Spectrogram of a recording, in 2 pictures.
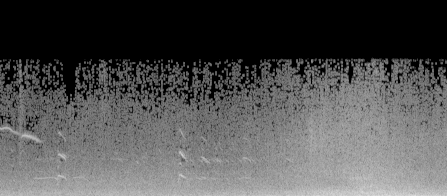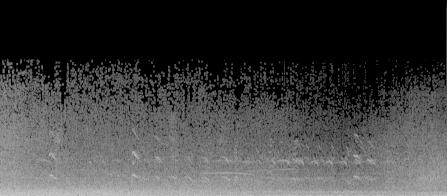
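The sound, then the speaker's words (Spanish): Sea waves wash against the foot of a cliff tens of meters below, in a broad, steady roar that swells louder midway before easing back, with wind rushing across the microphone and faint bird chirps drifting overhead. “se acerca al borde del acantilado para contemplar el mar a decenas de metros bajo sus pies.”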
